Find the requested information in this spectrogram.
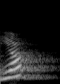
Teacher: हम य बोलते हैं तो मेरा जीभ कहाँ जाता है, मेरा जो निचला दांत है उसके थोड़ा सा नीचे, यानी तालु में पूर्ण रूप से टच नहीं हो पा रहा है, बस ऊपरी से थोड़ा सा य, यानी यहाँ पे पूरा पूरा टच नहीं हो रहा है, थोड़ा सा स्पर्श हो रहा है, तो इसलिए ये पूरा स्पर्श नहीं होता, इसलिए इसको अर्ध स्वर भी कहते हैं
